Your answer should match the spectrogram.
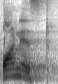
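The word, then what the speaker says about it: honest: উচ্চারণ কিন্তু অনেস্ট ও থেকে শুরু হয়েছে, ও ভাওয়েল থেকে, কিন্তু লিখতে হলে তোমাকে এইচ দিয়ে লিখতে হবে।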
